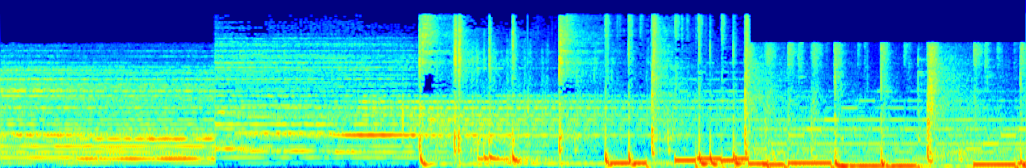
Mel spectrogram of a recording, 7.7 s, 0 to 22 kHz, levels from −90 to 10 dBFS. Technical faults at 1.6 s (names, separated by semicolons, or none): wrong sample rate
